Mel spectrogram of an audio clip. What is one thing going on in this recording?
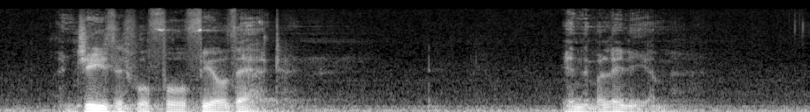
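A middle-aged man speaks calmly through a microphone in an echoing hall.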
